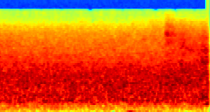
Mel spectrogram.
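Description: Steady, even background hiss of room tone, with no distinct sound event.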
